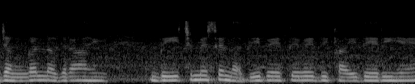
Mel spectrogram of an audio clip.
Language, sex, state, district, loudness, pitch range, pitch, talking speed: Hindi, female, Bihar, Vaishali, -31 LUFS, 180-190 Hz, 185 Hz, 200 wpm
